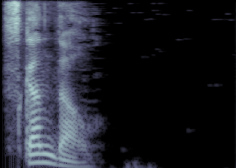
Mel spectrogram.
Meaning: 1. scandal 2. fracas, brawl, donnybrook (a noisy disorderly quarrel)
- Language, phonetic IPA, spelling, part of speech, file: Russian, [skɐnˈdaɫ], скандал, noun, Ru-скандал.ogg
